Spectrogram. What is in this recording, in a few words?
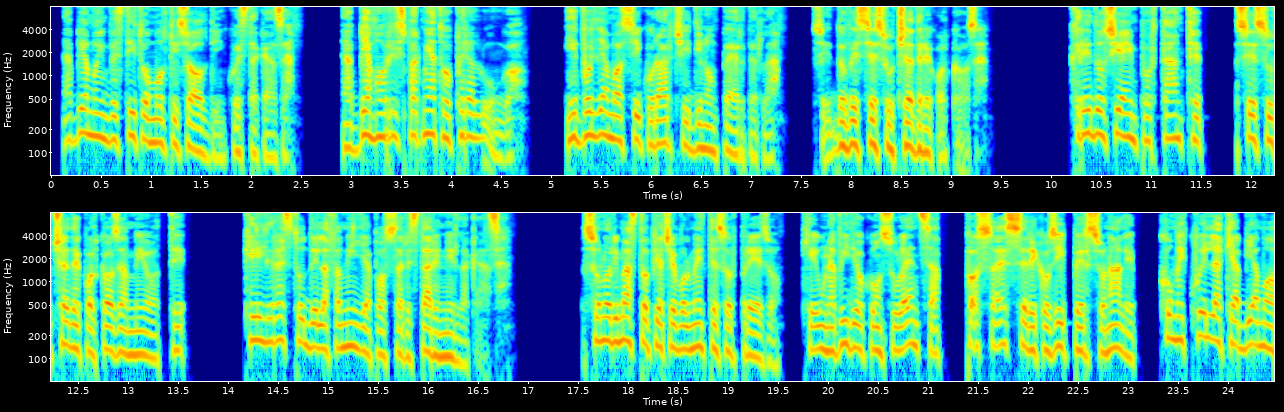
italian voice reality show interview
